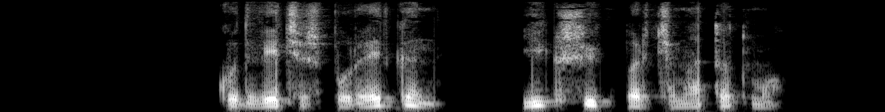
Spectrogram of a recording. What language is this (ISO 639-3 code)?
chm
